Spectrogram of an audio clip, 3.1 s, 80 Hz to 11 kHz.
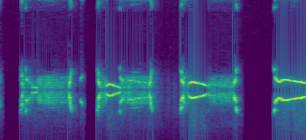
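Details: Port Lincoln, Australia, breakfast feeding of fish to an osprey chick on 17 December 2021; clear whistled calls in four quick bursts, the last rising and loud.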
